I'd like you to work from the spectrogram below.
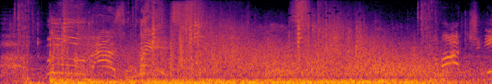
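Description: Cannon and artillery blasts in a Warhammer Grand Cathay battle, loud booms rolling over a dense battlefield din with brief voices shouting in the mix.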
